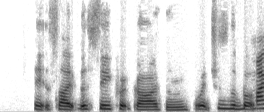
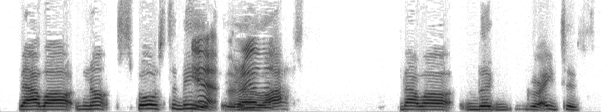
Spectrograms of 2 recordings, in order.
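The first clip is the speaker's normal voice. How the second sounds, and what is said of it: Put-on Yorkshire accent. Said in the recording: “I had to speak like a Yorkshire person ... It's really hard ... the Yorkshire accent.”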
